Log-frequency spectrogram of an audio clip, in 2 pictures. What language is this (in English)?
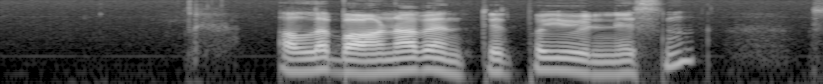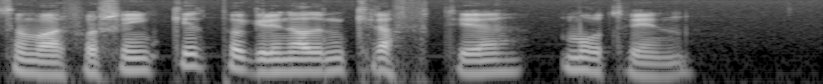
Norwegian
